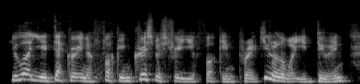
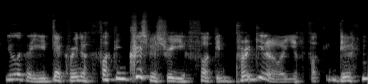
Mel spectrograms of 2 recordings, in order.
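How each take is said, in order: First: Fast, sneering insult; Tommy mocking. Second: Fast sneer dropping softer at the end; Tommy mocking. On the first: Co-host quoting Tommy teasing Henry, fast sneer. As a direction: rattle off the insult. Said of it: "hear Tommy in the background go". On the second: Co-host quoting Tommy's line again, fast. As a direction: spit it out fast then mumble.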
